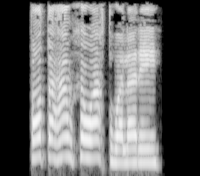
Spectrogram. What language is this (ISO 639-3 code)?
pus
